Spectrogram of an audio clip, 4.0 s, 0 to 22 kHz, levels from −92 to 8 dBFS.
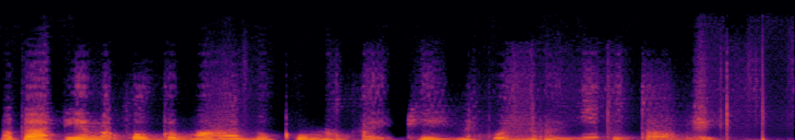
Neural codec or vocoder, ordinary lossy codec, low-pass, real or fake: codec, 44.1 kHz, 0.9 kbps, DAC; none; 19.8 kHz; fake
